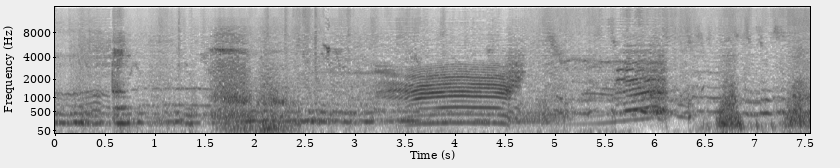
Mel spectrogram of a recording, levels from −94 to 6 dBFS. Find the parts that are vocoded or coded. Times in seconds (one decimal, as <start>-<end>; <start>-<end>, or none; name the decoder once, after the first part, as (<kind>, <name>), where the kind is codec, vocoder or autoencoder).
0.0-1.3 (autoencoder, DAC-VAE); 3.7-6.8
